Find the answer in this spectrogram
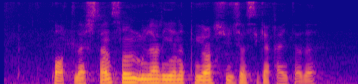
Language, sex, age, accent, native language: Uzbek, male, 25-34, Toshkent shahri, Uzbek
